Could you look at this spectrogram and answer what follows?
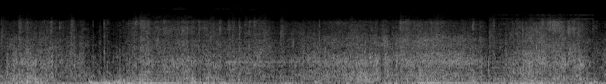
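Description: Skis sliding and scraping over hard, wind-packed snow on a downhill run, with wind rumbling on the microphone in gusts.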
